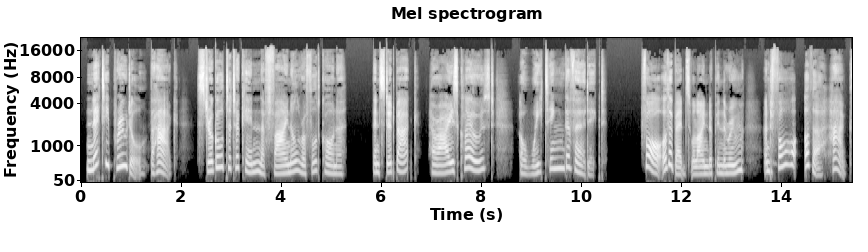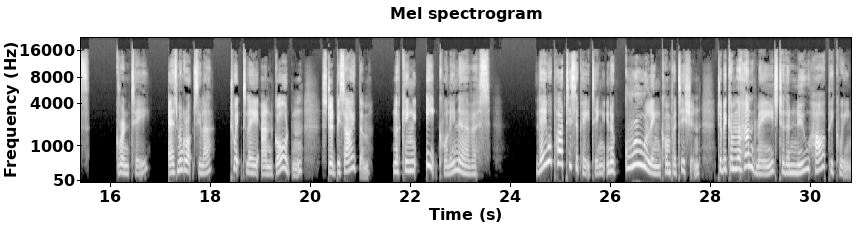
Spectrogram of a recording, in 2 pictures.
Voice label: Childrens Fantasy dialogue R.P Yorkshire Accents comedy magical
